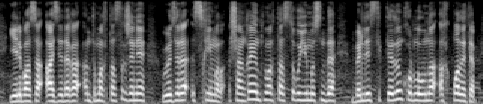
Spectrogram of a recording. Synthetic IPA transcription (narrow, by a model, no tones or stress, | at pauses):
je̞lbɑsəʔazijad̪ɑʁəʔənt̪əmɑq̚t̪ɑst̪əqʒæne̞ | wɵzɑɾɑʔɪsqʰijməlˠʃɑɴqɑjənt̪əmɑq̚t̪ɑst̪əqʊjəməsənd̪ɑ | bɪɾle̞st̪ɪk̚t̪e̞ɾd̪ɪɴqʰʊɾəlˠuwənɑʔəqpɑlˠe̞t̪ɪp̚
